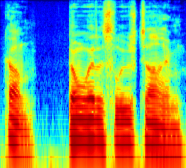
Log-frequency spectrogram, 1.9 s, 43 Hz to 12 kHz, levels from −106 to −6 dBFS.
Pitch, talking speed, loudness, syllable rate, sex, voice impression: 95 Hz, 195 wpm, -15 LUFS, 4.1 syllables/s, male, very masculine, very adult-like, slightly old, very thick, slightly tensed, powerful, slightly bright, hard, very clear, fluent, raspy, very cool, very intellectual, sincere, very calm, very mature, friendly, reassuring, very unique, very wild, slightly lively, kind, slightly modest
